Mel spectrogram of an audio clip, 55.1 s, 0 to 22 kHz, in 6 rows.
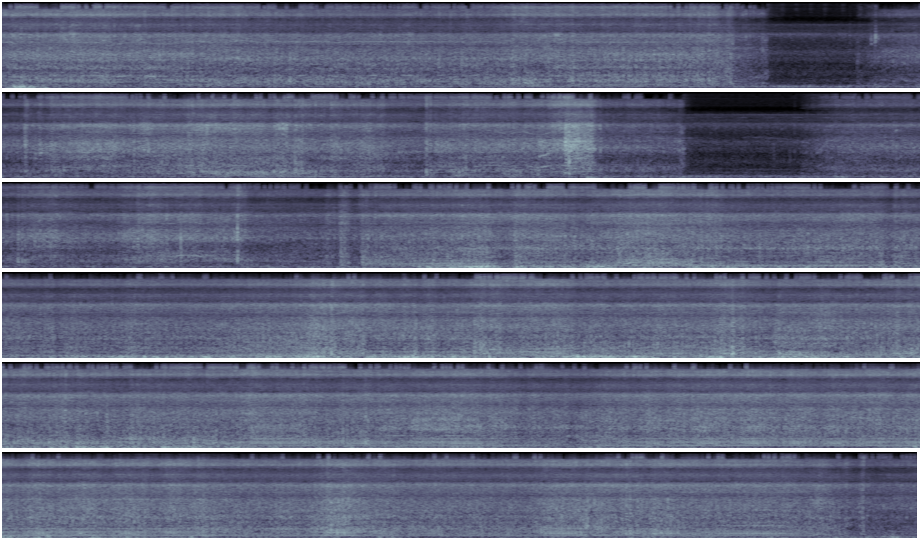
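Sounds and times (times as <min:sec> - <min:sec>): aircraft engine drone: 0:20.8 - 0:44.8.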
